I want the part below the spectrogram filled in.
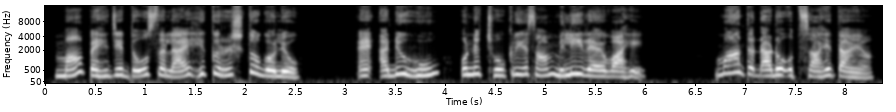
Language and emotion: Sindhi, happy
